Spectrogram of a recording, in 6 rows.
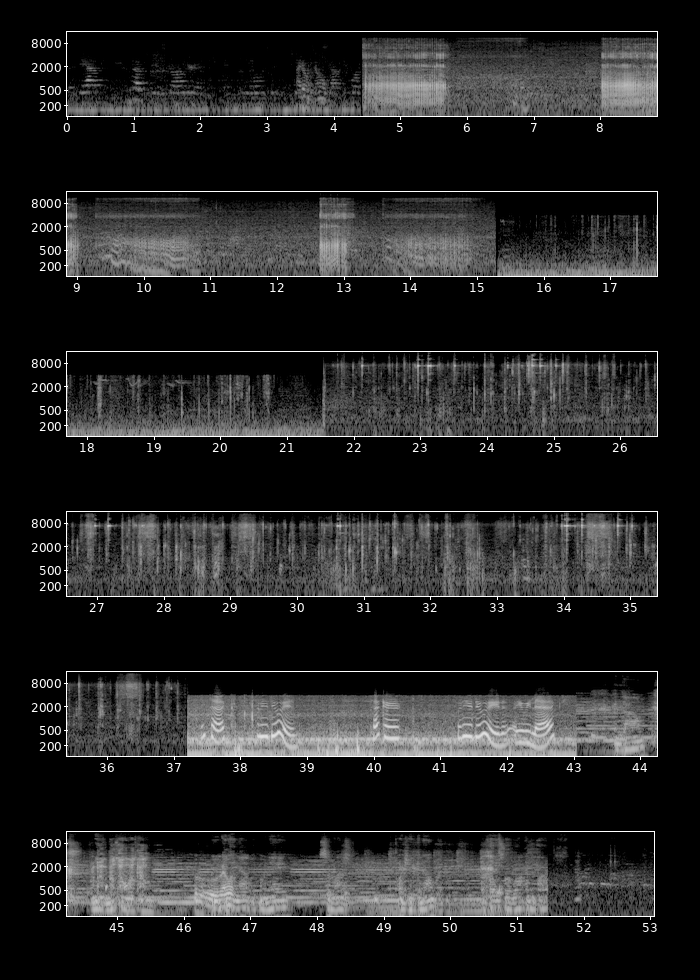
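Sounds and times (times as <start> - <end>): dog snoring: 4.4 - 7.0, 8.0 - 10.9, 12.6 - 15.0
dog making small noises: 21.6 - 37.2.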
